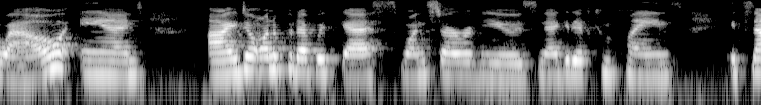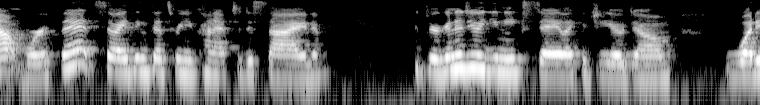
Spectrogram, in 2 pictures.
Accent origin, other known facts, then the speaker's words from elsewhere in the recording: Midwest, United States; I'm from the Midwest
